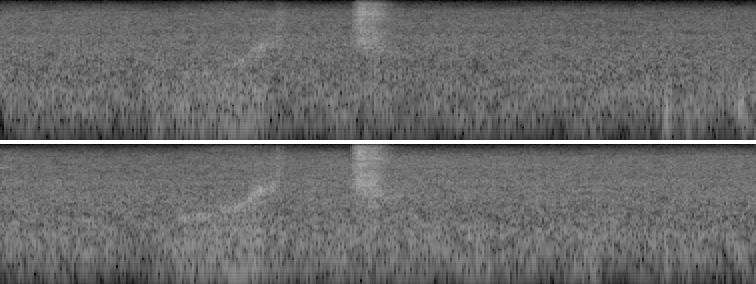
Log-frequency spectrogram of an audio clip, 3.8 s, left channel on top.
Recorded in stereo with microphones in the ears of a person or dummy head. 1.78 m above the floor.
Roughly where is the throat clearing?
Right.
